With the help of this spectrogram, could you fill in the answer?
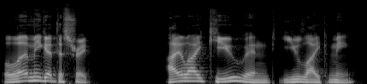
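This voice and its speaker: A man's voice: medium pitch, lively intonation, a little slow, fairly bright tone, dry recording. Man acting a smitten, teasing rival, close and dry. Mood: earnest, incredulous. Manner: teasing, breathy, tender, murmuring. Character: smitten young man, teasing workplace rival turned lover. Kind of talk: intimate romantic audio roleplay.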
